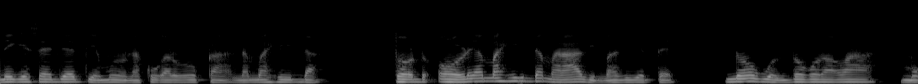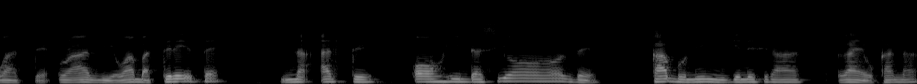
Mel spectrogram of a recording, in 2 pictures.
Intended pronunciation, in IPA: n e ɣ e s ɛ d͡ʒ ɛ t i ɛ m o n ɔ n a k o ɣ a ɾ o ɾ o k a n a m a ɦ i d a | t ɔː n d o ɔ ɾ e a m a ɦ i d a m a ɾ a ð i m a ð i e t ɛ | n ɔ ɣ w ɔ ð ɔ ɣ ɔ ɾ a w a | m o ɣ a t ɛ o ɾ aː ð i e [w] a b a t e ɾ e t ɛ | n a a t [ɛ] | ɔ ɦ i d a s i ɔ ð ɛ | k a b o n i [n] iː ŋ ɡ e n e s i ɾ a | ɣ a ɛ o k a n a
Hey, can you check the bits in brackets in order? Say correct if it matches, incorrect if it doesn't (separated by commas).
correct, incorrect, incorrect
